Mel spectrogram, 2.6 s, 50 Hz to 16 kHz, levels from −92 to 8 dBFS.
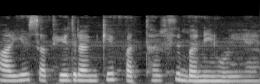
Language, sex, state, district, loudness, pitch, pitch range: Hindi, female, Uttar Pradesh, Hamirpur, -17 LUFS, 220 Hz, 205-225 Hz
